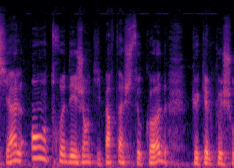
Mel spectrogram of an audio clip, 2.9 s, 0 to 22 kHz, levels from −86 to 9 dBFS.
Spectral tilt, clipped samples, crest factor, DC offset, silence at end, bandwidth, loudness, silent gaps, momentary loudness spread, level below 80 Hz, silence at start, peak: -7 dB/octave; under 0.1%; 18 dB; under 0.1%; 0 s; 16.5 kHz; -20 LUFS; none; 5 LU; -50 dBFS; 0 s; -2 dBFS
